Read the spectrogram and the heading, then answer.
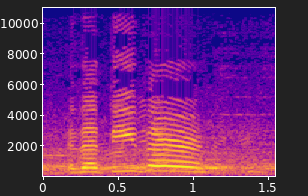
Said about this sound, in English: mostly non-Egyptian women turned out, and they were quickly surrounded by crowds of curious men. I mean, we're being surrounded by other men, and I don't feel comfortable.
